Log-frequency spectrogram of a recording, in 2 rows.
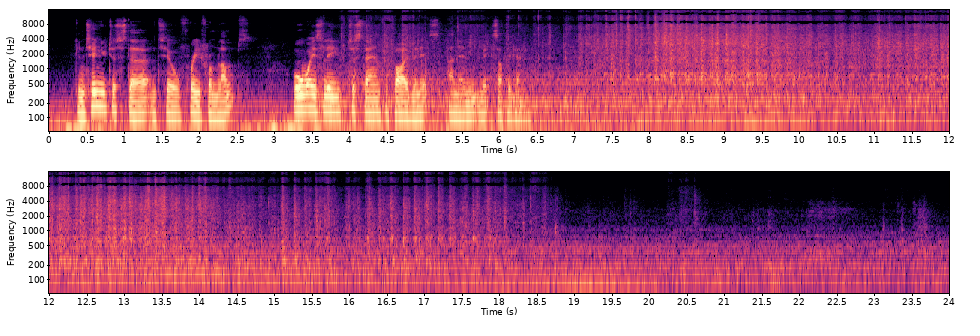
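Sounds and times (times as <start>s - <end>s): bag crackling: 3.6s - 18.6s
powder pouring into water: 3.7s - 18.4s.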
